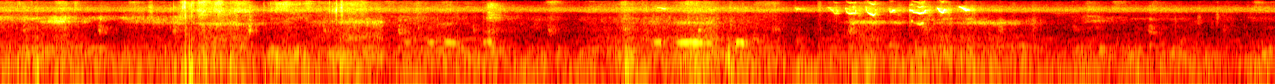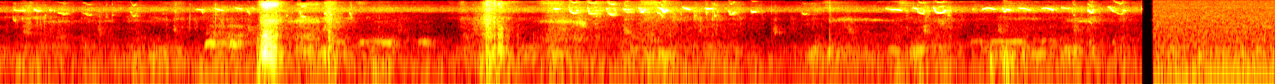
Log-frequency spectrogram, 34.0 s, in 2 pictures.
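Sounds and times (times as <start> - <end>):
hedgehogs squeaking: 8.6 - 13.4, 16.8 - 22.8, 23.5 - 32.2.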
